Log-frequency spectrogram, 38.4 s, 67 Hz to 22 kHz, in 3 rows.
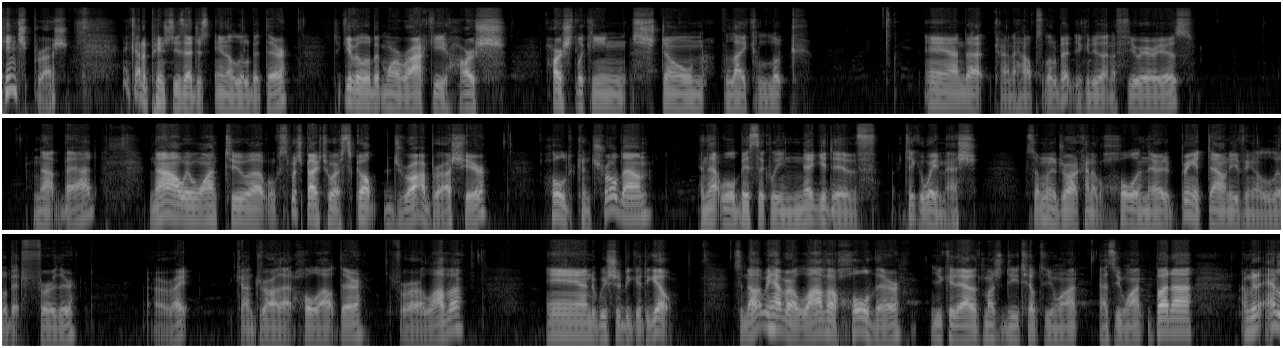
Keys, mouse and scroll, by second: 0.4-3.0 middle drag, 1.4-3.6 drag, 3.6-7.5 middle drag, 4.1-7.5 drag, 9.2 click, 12.3-14.4 drag, 12.3 middle click, 13.3-17.5 middle drag, 15.4-17.5 drag, 21.5-24.2 middle drag, 22.3-24.2 drag, 25.7-28.3 middle drag, 26.3-28.3 drag, 28.4-36.3 middle drag, 29.8-31.6 drag, 36.3-38.3 middle drag.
